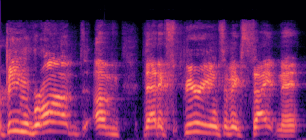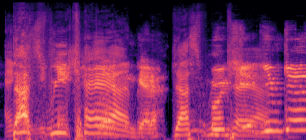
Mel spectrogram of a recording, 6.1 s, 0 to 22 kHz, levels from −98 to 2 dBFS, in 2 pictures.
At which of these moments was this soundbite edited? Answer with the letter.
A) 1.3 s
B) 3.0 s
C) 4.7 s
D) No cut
B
